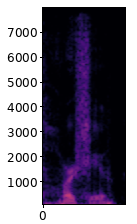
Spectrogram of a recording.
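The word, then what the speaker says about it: Horshu: flat whereas here did this his name was horseshoe horseshoe that's awesome it is spelled like age o r sh you worship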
